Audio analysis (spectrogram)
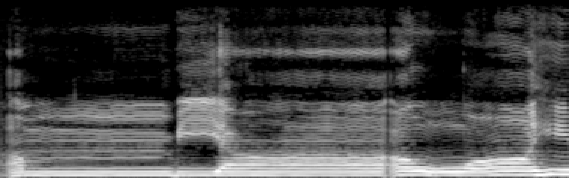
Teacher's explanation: اقلاب ادا کیا، الف مدہ کو بھی ادا کیا، ساتھ بڑی مد پڑی تھی، اس کو بھی ادا کیا اور اللہ کو پر پڑھا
